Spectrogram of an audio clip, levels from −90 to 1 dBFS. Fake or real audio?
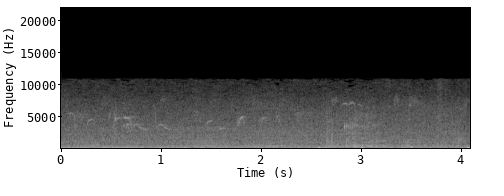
real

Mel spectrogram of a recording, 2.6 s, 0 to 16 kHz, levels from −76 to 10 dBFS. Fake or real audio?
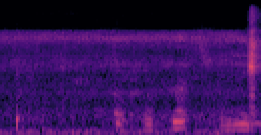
fake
